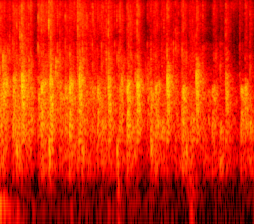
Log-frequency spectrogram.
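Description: An audience applauds, a dense, steady patter of many hands clapping at once, fairly loud and sustained throughout with no voices over it.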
